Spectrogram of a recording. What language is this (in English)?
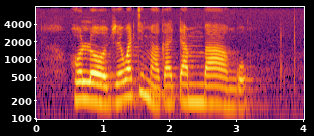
Tsonga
